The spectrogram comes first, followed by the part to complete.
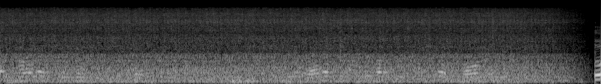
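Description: Steady street noise with an idling car engine and the indistinct voices of several people talking. The sound cuts off abruptly near the end.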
